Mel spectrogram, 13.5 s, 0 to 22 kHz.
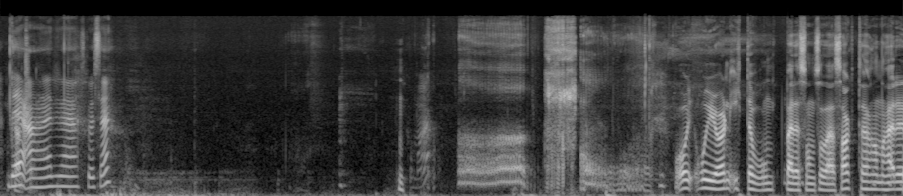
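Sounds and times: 
speech: 0.1s - 1.8s, 6.0s - 6.2s, 10.1s - 13.5s
male dog growling and snarling: 6.8s - 10.0s.

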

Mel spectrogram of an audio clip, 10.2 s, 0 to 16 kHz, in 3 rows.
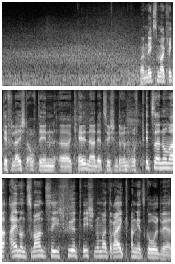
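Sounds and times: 
car driving past with tyre and engine rumble: 0.0s - 5.9s
speech: 2.8s - 10.2s.

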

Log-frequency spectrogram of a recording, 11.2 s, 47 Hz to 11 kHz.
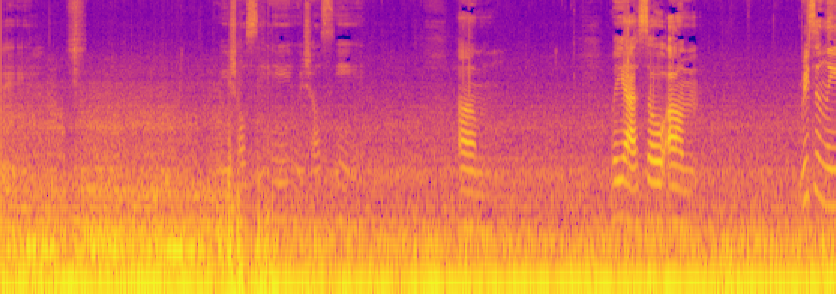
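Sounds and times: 
road noise inside a car driving in heavy traffic in California: 0.0s - 11.1s.

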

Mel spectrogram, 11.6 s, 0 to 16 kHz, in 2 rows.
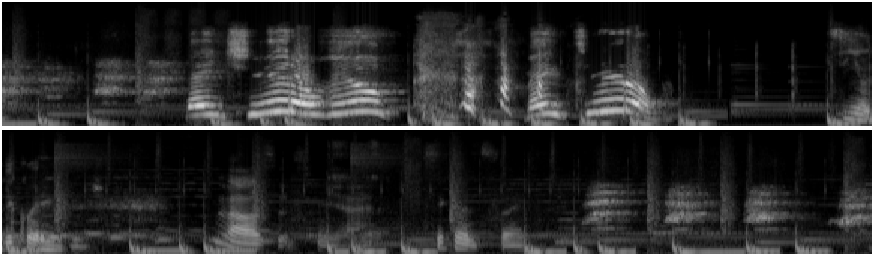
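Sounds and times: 
female dog barking in yappy bursts: 0.0s - 1.4s, 9.6s - 11.6s
speech: 1.2s - 4.5s, 5.5s - 6.5s, 7.3s - 9.9s
laughter: 2.7s - 3.9s.

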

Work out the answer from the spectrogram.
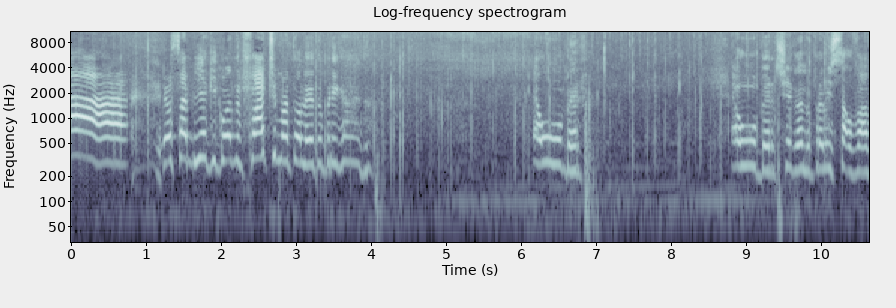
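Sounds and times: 
steady rain pattering: 0.0s - 10.6s
droplets striking a hard surface: 0.1s - 10.6s
speech: 1.2s - 4.2s, 6.2s - 7.0s, 8.8s - 10.6s.

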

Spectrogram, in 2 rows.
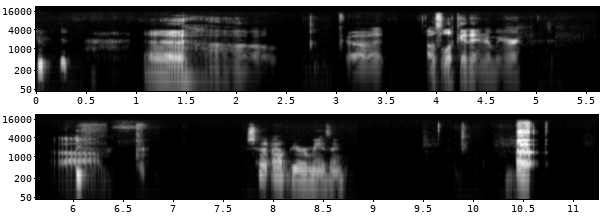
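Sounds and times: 
loud rough burp: 1.1s - 2.4s, 10.4s - 10.8s
speech: 1.2s - 1.7s, 3.2s - 5.0s, 5.8s - 6.4s, 7.8s - 8.8s, 10.4s - 10.7s.

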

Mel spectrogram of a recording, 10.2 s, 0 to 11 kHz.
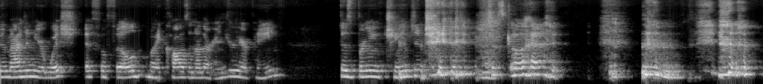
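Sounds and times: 
speech: 0.0s - 3.8s, 4.5s - 10.0s
anxious person coughing from nervousness: 5.6s - 10.1s.

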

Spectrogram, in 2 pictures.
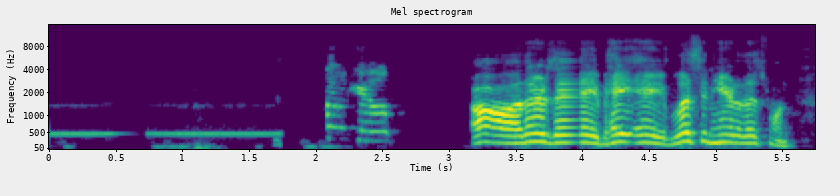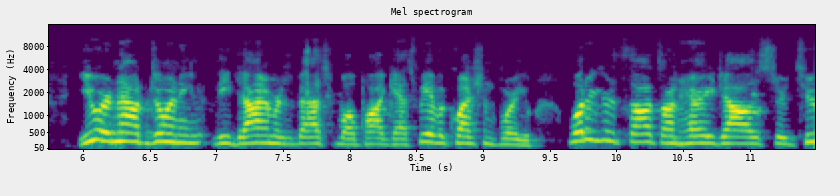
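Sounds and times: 
ringback tone of an outgoing phone call: 0.0s - 1.7s
speech: 1.7s - 11.4s.

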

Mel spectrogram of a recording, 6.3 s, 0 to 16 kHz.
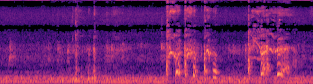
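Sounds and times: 
low mechanical rumble: 0.0s - 6.2s
person coughing: 3.3s - 6.0s.

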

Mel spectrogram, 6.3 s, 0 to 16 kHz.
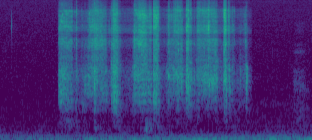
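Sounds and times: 
scissors snipping through material: 1.2s - 5.0s.

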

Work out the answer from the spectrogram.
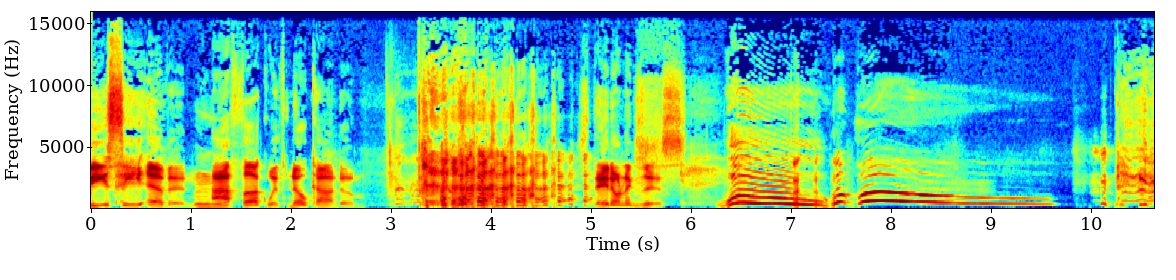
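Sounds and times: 
speech: 0.0s - 8.6s, 10.1s - 10.6s
laughter: 3.0s - 5.4s, 6.7s - 7.7s, 10.0s - 10.6s
person imitating a coyote howl: 6.3s - 9.7s.

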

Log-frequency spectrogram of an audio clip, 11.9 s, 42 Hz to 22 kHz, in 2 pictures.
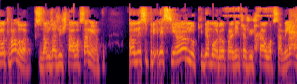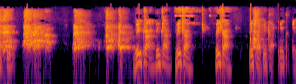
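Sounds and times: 
speech: 0.0s - 6.6s, 8.6s - 11.8s
dog barking excitedly: 5.1s - 8.7s.

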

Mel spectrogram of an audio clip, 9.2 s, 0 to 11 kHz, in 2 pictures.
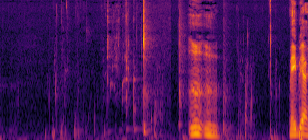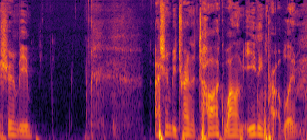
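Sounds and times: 
person gulping water quickly: 0.6s - 4.3s
speech: 2.8s - 3.4s, 4.4s - 5.2s, 7.0s - 9.2s.

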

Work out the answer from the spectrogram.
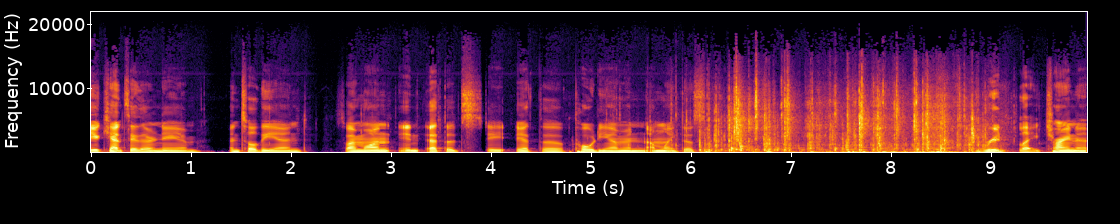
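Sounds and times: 
speech: 0.0s - 6.5s, 9.0s - 9.9s
paper crinkling: 5.8s - 9.4s.

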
